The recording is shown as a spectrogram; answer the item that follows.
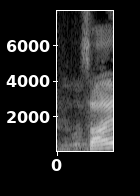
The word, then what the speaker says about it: sine: This is how you pronounce this. You pronounce it as sine, just like you're signing something, or you see a sign on the street.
